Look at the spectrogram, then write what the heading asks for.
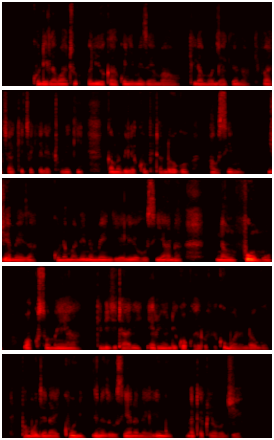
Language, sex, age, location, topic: Swahili, male, 18-24, Nairobi, education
